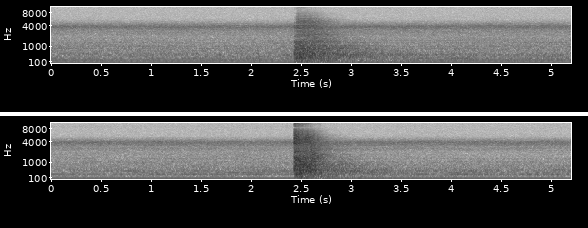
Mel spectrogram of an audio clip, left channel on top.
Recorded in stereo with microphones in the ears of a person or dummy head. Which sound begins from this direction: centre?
A fan, at 0.0 s.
